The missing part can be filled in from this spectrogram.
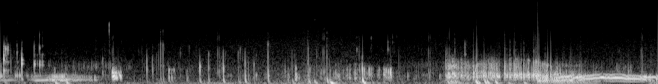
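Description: Gurgling, rumbling stomach growls with sharp clicks and a longer low rolling rumble at the end; ordinary digestive noise.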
